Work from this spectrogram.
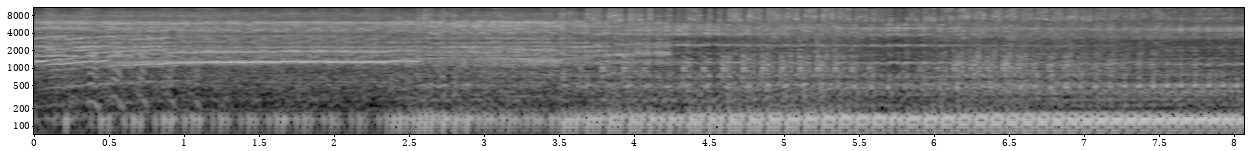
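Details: Champion motor grader with a Detroit diesel that sat locked up for 7 years, now freed, first start after priming: steady, fairly even clatter, speed rising slightly and holding without stumbling; no longer stuck and running normally.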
